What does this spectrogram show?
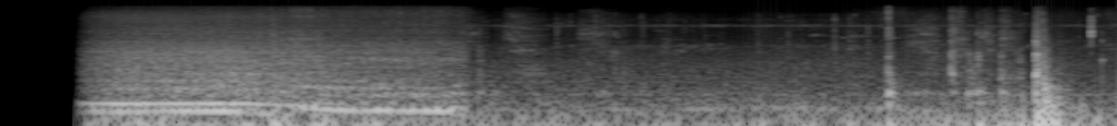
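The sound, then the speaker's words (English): A Jeep's motor whirs and rumbles, then a couple of sharp thuds land near the end, like Jeep doors slamming shut, with the second one louder. “Jeeps slamming should be doors and stuff.”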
